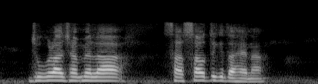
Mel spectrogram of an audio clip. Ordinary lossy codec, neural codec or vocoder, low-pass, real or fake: AAC, 48 kbps; codec, 24 kHz, 0.9 kbps, DualCodec; 7.2 kHz; fake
